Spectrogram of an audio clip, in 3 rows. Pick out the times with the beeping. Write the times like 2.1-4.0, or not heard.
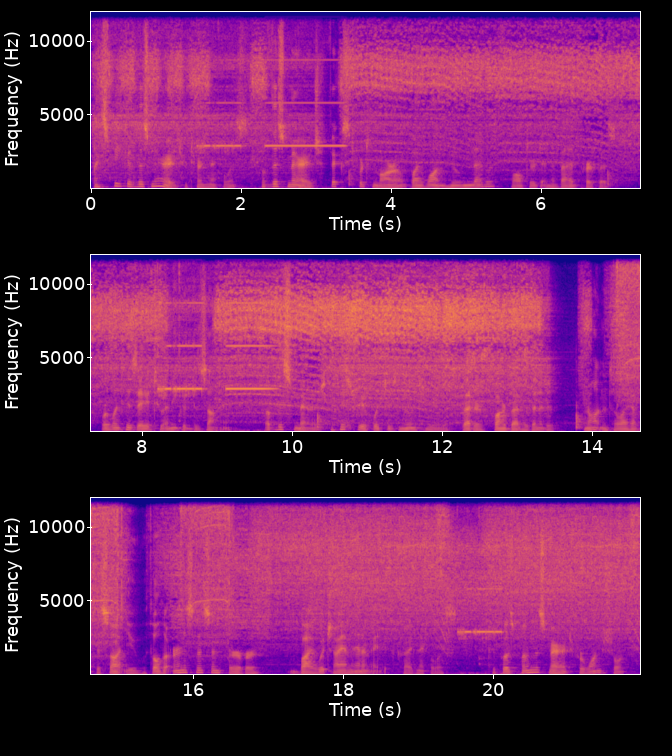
1.4-3.4, 8.2-9.8, 19.5-20.1.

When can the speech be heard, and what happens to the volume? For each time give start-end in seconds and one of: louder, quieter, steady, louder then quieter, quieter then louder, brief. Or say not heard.
0.0-21.8 steady.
